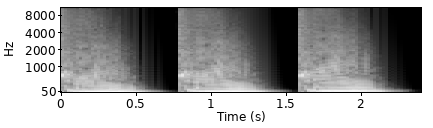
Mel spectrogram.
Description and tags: Another kick I found from my project backup files. 2013-2014 Stuff.
Created by me from a default drumazon 909 sample, used a wide variety of effects from both FL Studio and Apple Logic Studio.
hardstyle, kick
